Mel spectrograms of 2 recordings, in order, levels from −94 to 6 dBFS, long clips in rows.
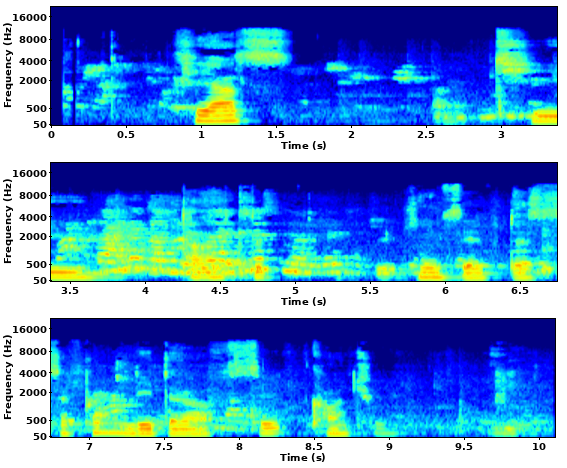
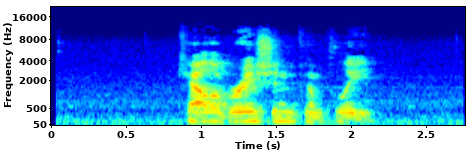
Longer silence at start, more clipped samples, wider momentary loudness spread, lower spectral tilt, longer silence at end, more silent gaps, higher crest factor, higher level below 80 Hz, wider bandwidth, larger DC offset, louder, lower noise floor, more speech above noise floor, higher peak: second, 0.05 s vs 0.85 s; neither; first, 18 LU vs 11 LU; about the same, -5 dB/octave vs -4 dB/octave; second, 0.05 s vs 0.65 s; neither; about the same, 22 dB vs 24 dB; second, -70 dBFS vs -62 dBFS; about the same, 11.5 kHz vs 12 kHz; neither; second, -29 LUFS vs -26 LUFS; about the same, -55 dBFS vs -56 dBFS; about the same, 27 dB vs 30 dB; about the same, -8 dBFS vs -6 dBFS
